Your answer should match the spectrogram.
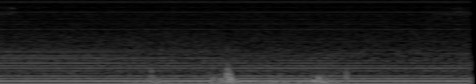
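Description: Near silence: a steady low electrical hum, with a few faint soft taps about a second in.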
